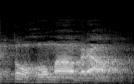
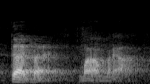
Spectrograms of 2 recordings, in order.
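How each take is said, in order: First: "Toho" hit loud and drawn out; slow phrase, punching the word "Toho"; stress on Toho. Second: "Tebe" set apart, low and slow; slow, lower phrase leaning on "Tebe"; stress on Tebe. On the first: Someone singling out whom they love, loud stress on "Toho". Contrasts saying whom one loves. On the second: Someone telling the loved one directly, slow stress on "Tebe". Contrasts with direct address to you. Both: Shown as a demonstration.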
